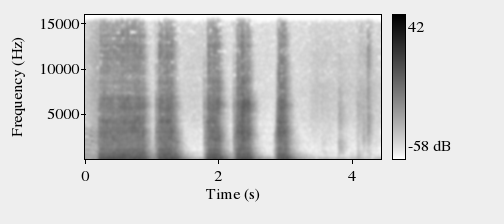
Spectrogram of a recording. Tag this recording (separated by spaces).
deep drilling wall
